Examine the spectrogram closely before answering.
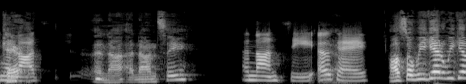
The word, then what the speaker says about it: Anansi: Anansi.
